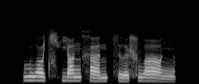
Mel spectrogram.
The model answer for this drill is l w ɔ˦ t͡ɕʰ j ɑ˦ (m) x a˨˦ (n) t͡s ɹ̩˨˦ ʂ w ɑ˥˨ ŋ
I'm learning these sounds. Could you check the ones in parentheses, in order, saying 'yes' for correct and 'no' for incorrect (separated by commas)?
no, yes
